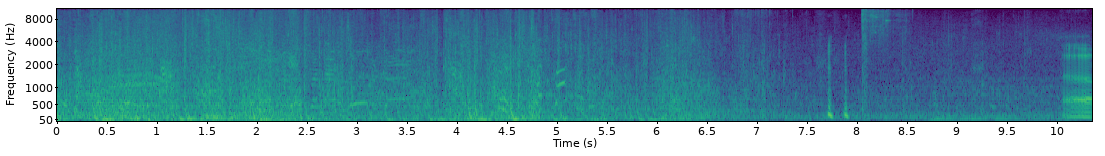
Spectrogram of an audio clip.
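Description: Necromancer's Corpse Explosion bursts in Diablo 4 gameplay, a dense run of loud blasts and impacts over battle noise for most of the stretch, thinning out near the end with a few sharp pops.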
